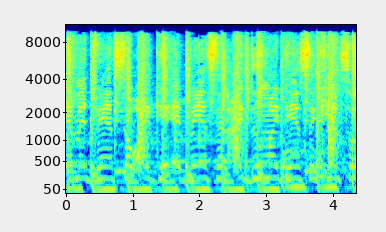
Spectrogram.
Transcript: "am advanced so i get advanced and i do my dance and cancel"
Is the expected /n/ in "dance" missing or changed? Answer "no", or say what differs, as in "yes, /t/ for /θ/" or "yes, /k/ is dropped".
no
